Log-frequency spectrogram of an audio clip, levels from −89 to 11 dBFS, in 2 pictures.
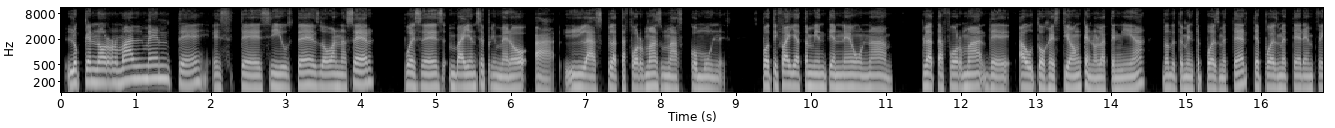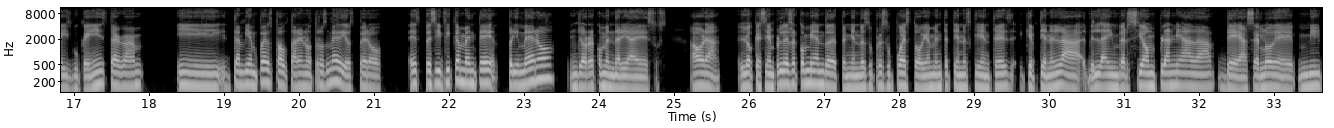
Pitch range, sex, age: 145-170 Hz, female, 20-39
